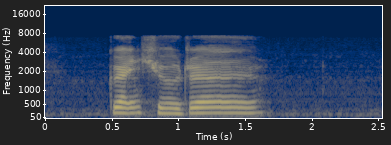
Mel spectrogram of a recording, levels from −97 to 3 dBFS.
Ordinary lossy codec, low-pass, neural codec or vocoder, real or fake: none; 7.2 kHz; vocoder, 22.05 kHz, 80 mel bands, HiFi-GAN; fake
